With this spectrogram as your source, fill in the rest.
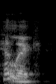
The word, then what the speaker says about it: HILIC: under the abbreviation hilic so if you see hilic you can always remind yourself that it rhymes with hydrophilic I hope that helps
